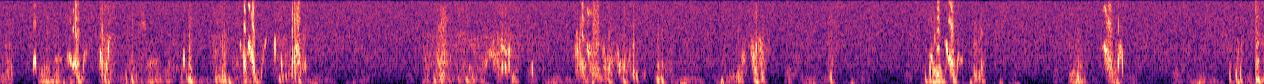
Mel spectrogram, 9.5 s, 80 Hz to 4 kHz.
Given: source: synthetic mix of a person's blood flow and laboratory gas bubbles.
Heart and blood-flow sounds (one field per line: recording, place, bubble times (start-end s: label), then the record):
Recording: Doppler ultrasound of blood flow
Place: precordium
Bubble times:
0.00-0.11 s: bubbles
0.22-0.66 s: bubbles
0.73-0.86 s: bubbles
0.92-1.30 s: bubbles
1.34-1.49 s: bubbles
1.58-2.00 s: bubbles
2.03-2.32 s: bubbles
3.16-3.91 s: bubbles
3.96-4.04 s: bubbles
4.29-4.86 s: bubbles
4.90-5.02 s: bubbles
5.50-5.77 s: bubbles
6.19-6.29 s: bubbles
6.91-7.22 s: bubbles
7.29-7.41 s: bubbles
8.01-8.18 s: bubbles
8.26-8.46 s: bubbles
9.19-9.35 s: bubbles
9.42-9.49 s: bubbles
From the record:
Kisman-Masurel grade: 243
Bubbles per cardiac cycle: several, 3 to 8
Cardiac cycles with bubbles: 100%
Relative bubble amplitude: loud (0.450 to 0.775)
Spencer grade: 3 (all of the cardiac periods contain showers or single bubble signals, but not dominating or overriding the cardiac motion signals)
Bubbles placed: anywhere in the cardiac cycle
